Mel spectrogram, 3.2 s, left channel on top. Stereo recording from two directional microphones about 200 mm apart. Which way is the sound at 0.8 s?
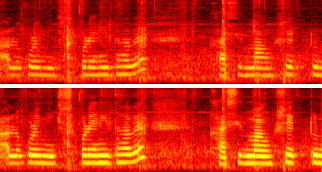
50° right (ahead or behind).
